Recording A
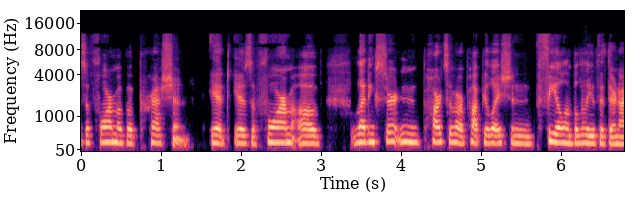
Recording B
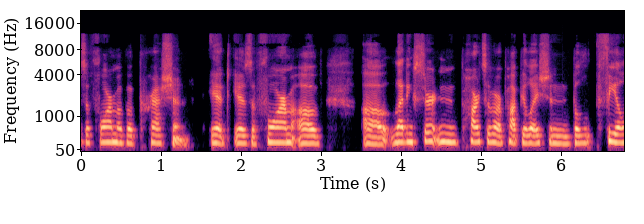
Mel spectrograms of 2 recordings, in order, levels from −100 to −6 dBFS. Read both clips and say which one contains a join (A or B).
A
